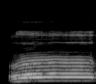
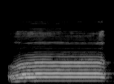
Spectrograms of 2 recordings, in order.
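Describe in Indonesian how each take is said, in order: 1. Vokalnya teredam, dengan rahang hampir tertutup. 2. Vokalnya teredam, dengan rahang hampir tertutup.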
